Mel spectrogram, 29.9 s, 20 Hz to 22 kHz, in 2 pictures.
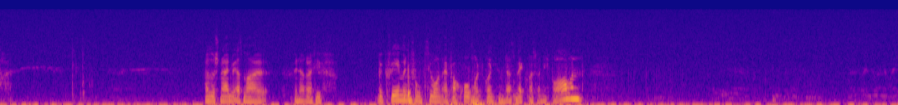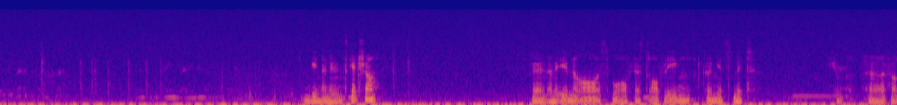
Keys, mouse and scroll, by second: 3.2 click, 6.0 click, 6.8 click, 7.9 click, 9.1 middle click, 10.8 click, 11.8 click, 14.7 click, 15.4 click, 17.5 click, 18.3 click, 20.1 click, 20.3 click, 22.2 click, 23.6 click, 25.1 click, 26.3 click, 27.8 click, 28.5 right click.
